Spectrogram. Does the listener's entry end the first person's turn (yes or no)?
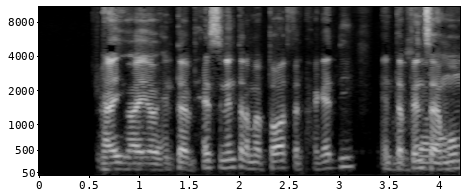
yes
